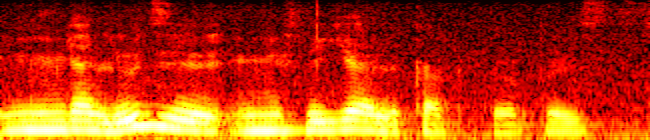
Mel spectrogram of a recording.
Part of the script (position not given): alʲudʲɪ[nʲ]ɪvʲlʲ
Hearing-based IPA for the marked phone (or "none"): nʲ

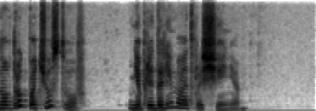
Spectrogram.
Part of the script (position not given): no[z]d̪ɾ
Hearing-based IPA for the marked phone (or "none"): v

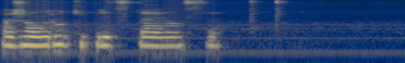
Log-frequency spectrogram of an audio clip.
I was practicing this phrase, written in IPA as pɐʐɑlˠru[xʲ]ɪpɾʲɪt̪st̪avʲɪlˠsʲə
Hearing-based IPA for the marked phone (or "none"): kʲ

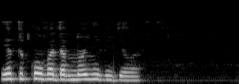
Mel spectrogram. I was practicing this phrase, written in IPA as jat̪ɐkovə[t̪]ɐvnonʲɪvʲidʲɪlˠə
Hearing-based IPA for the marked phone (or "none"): d̪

